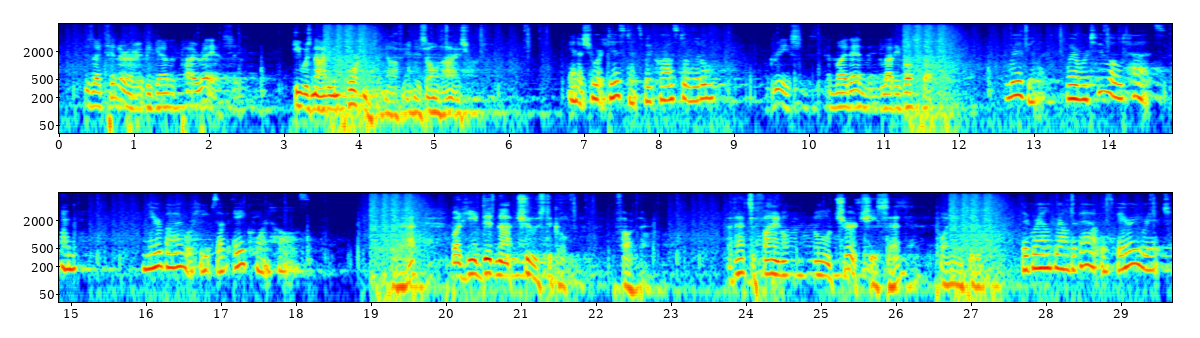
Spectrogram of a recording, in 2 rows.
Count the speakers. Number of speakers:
3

